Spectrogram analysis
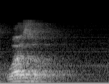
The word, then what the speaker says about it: oiseau: comme ça moi d'accord le cas de oiseau c'est une seule syllabe donc je ferai là il y a beaucoup de lettres 1 2 3 4 5 6 lettres en français c'est terrible par contre il y a 4 son oiseau oiseau d'accord bien donc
